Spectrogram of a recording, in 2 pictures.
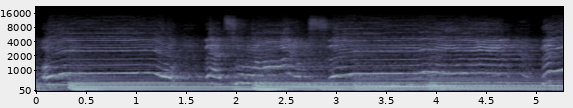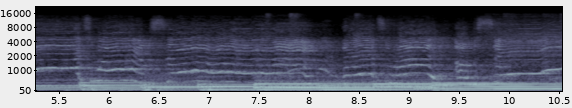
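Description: A women's gospel vocal group singing into microphones, with long held notes and vibrato over sustained low instrumental chords.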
